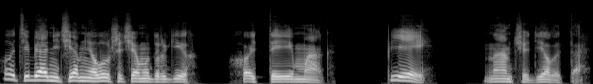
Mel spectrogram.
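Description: A man's voice: mid-range voice, animated, unhurried, dark tone, clean tone, no echo, voice pushed up, natural voice. A man voicing a tough, sardonic woman warrior who talks bluntly and plainly. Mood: wry. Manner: wry, blunt, plain-spoken.

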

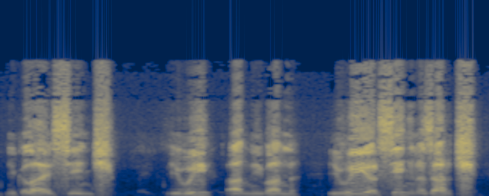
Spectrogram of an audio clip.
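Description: A man's voice: medium pitch, very animated, moderate pace, bright, forceful tone, slightly rough, no echo, voice pushed up, exaggerated voice. A man voicing a nervous, eager young student suitor who makes speeches. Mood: earnest.

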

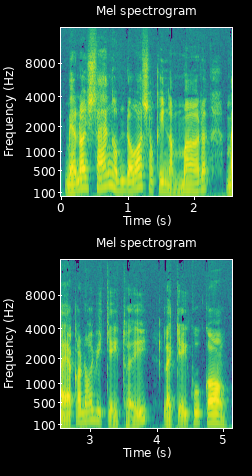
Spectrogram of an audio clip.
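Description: A man narrating a ghost story in an unhurried, conversational way, adding explanatory asides. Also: mid-range voice, sing-song, a little mellow. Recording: dull lo-fi audio.

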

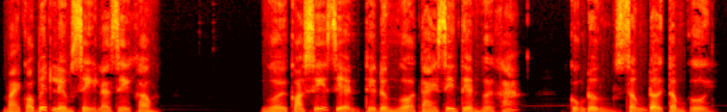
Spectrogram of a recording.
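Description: A woman reads a sharp-tongued mother in a storybook, scolding and cutting, her voice a little low. The reading is close and dry, with faint music behind. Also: lively intonation, moderate pace, dry recording. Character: harsh scolding middle-aged mother, market seller.

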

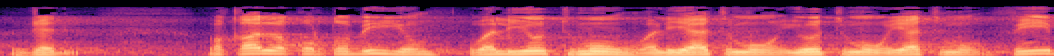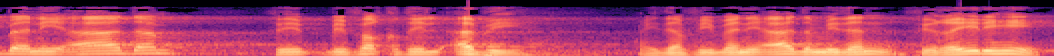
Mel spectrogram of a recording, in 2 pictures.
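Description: A man's voice: medium pitch, a little mellow. A man giving an explanatory religious lesson as a scholar, working methodically through word forms and asking himself questions before answering. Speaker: Islamic scholar teaching a creed text. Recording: dull lo-fi audio with long reverb.

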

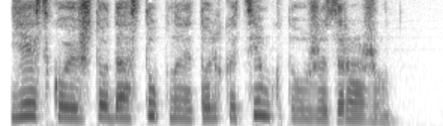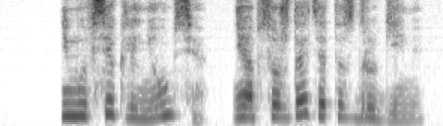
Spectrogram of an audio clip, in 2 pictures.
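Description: A woman's voice: on the high side, animated, a little fast, mellow, no room sound. Woman voicing a guarded teenage girl. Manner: guarded, hesitant.

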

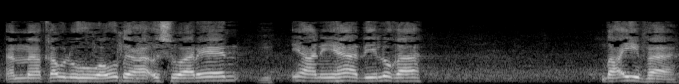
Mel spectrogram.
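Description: Male sheikh, patient explainer of texts, somewhat high voice, dull recording. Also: steady tone, a little slow, a little hiss or hum. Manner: explains patiently, adds short glosses and affirmations. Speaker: sheikh explaining a hadith commentary. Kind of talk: classical Islamic lesson, explaining a read text. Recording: dull lo-fi audio.

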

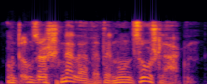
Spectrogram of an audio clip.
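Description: An agitated, gruff male dwarf warrior, voiced by a man reading aloud, cries out in alarm. The voice sits clearly higher than the reader's deep, husky narration. It has a dull, dry audiobook sound. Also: big pitch swings, fairly quick, a bit bright, no room sound, exaggerated voice. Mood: urgent. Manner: alarmed, exclaiming.

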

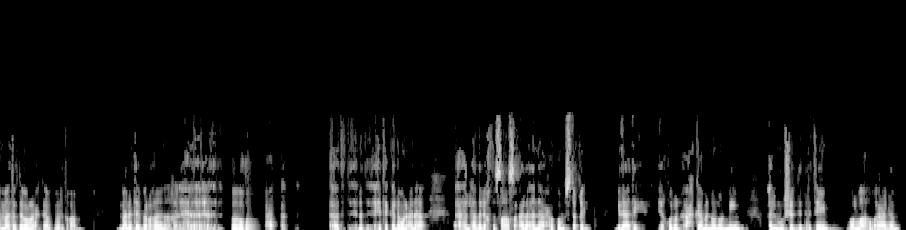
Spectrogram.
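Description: A man teaching the rules of Quran recitation in an online class, explaining with many hesitant, drawn-out fillers. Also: low voice, creaky, a little mellow.

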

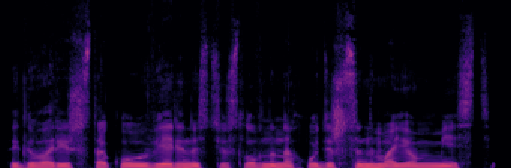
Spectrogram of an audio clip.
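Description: Woman doing a cold duke, low and slow, flat delivery, dry sound. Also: no echo, natural voice. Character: cold, weary aristocratic man, a duke.

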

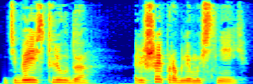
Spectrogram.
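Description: A woman voicing a frightened young heroine, speaking in a strained, quiet way. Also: lowish voice, steady tone, fairly quick, no room sound, clean studio sound, natural voice. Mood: tense.

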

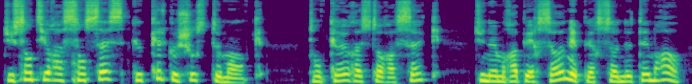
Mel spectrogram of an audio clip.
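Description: A woman's voice: a little high, moderate pace, dark tone, no echo, clean studio sound, close to an everyday voice. A woman voicing a stern village schoolmaster lecturing a pupil. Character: stern moralizing village schoolmaster, older man.

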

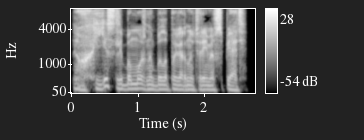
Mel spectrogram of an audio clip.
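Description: A male narrator voicing a shy, earnest young man in an audiobook, speaking a touch higher than his own voice. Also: steady tone, normal speed, fairly bright tone, dry recording, clean studio sound. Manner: hesitant and earnest. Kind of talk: audiobook reading.

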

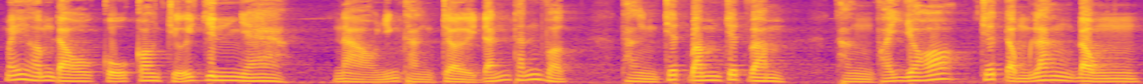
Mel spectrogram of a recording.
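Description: A man's voice: mid-range voice, a little slow, a little mellow, pitched above the performer's own voice, natural voice. A man voicing a sly, cheeky young servant girl in a storybook reading, tattling in a slightly raised voice.

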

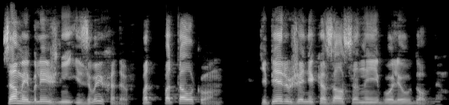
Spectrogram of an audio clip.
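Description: A man reading fantasy fiction aloud as an audiobook narrator in a measured, even way. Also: medium pitch. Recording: muffled lo-fi recording.

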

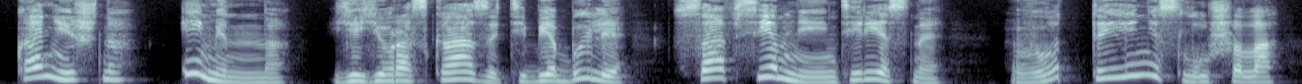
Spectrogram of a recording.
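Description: Woman reads a storybook older sister, teasing and blunt, lively pitch, dry recording. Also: normal speed, no echo. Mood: lecturing. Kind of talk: audiobook character voice.

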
